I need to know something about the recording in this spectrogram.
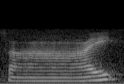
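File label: "saai5", Cantonese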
